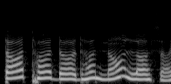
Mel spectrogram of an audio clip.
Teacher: तो जो ये न ल स है, ये स को हम लोग दंत व्यंजन भी कहते हैं, जीभ हमारी दांत को टच करती है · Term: दंत्य व्यंजन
